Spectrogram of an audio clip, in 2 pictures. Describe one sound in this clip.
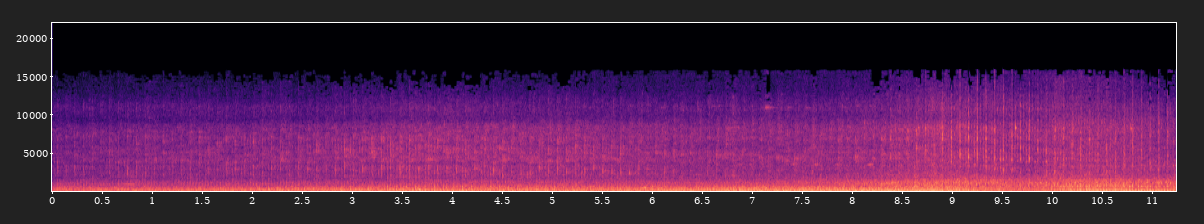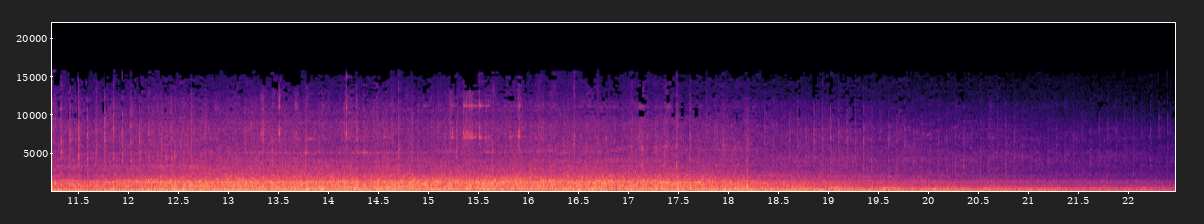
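A small engine of a miniature train chugs as it approaches, passes close by and fades away.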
